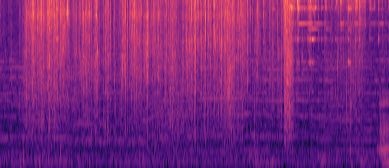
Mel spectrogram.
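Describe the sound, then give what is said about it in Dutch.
Continuous crinkling and rustling of paper as a gift package is unwrapped, with tearing and crunching sounds throughout and no speech. “Oké, wat is dit? Een cadeautje. Doe maar op.”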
